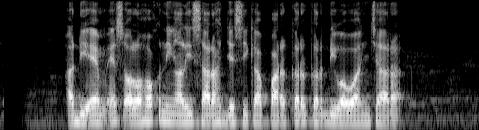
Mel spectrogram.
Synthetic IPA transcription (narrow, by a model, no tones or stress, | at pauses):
ʔadiɛmɛsɔlɔɦɔk̚niŋalisaɾahd͡ʒɛsikaparkərkərdiwawaɲt͡ʃaɾa̰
